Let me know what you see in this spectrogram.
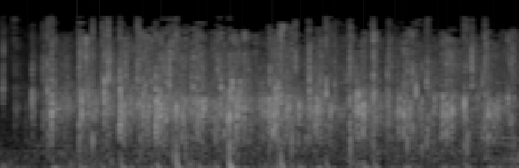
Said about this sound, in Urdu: Team C سے بھی درخواست کروں گی یہاں تشریف لائیں، ان کے استقبال کے لیے بھی تالیاں ہونی چاہیے.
